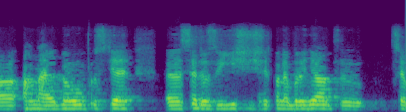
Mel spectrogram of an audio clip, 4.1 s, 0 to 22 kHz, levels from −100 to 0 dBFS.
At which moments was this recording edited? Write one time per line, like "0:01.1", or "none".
0:01.8
0:02.6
